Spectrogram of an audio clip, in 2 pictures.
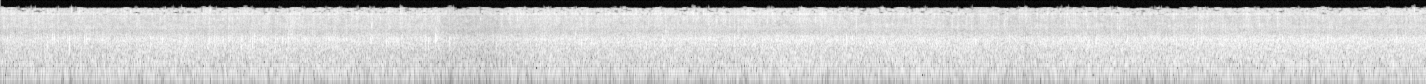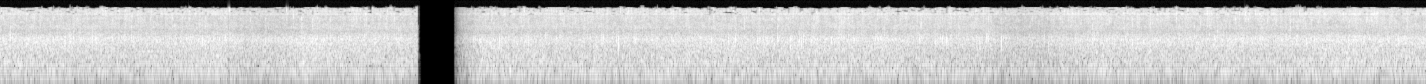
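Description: Heavy rain falling steadily as a dense, even hiss. About two-thirds of the way through it cuts out completely for a split second.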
